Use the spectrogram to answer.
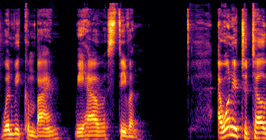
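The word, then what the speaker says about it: Stephen: Then um the last one being the 10th word is spelled S T E P H E N. S T E P H E N pronounced as Steven and the transcription is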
